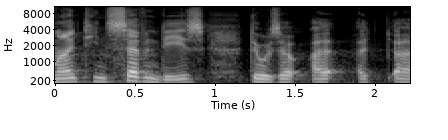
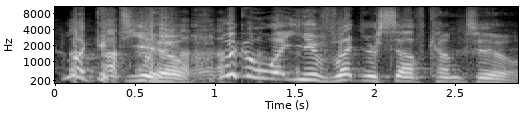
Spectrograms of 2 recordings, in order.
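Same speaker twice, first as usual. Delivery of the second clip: slow, louder scolding voice; mocking mirror; 3 semitones higher, 7 dB louder, slower than usual. The bathroom mirror mocking Phil's paunch, slow and scornful. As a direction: sneer it like a mirror mocking you.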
